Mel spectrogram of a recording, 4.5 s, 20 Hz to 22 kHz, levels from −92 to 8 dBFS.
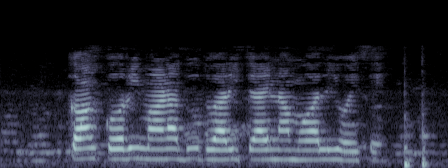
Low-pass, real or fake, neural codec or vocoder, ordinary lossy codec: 7.2 kHz; real; none; AAC, 32 kbps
